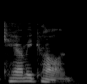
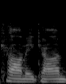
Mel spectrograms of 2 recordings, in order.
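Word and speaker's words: KamiCon: She's going to be at CamiCon down there. I know it's spelled CamiCon, but they say CamiCon. So how's that spelled? – K-A-M-I, like the Japanese god term, Kami.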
